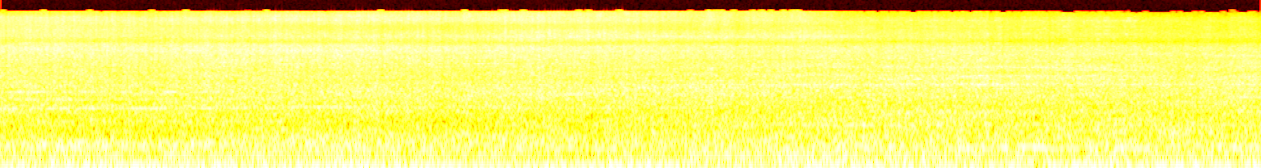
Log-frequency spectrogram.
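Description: A CSX diesel freight train passing close by, its locomotive engine giving way to double-stack container cars rolling past. A loud, steady rumble with a low engine drone.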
